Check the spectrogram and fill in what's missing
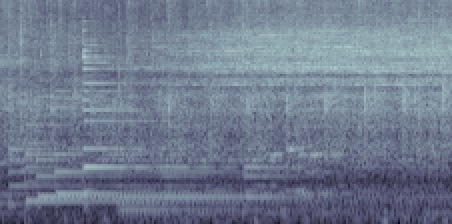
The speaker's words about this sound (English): Thank you. So give yourself a hand clap tonight.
